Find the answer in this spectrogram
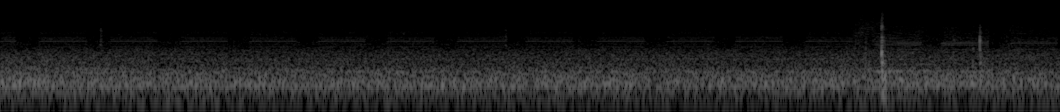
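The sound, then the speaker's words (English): A phone vibrates from an incoming call at home, buzzing in a steady series of short repeating pulses over a constant low rumble, with a sharp click or tap near the end. “Phone just vibrates and vibrates and vibrates because I'm getting a phone call at home.”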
